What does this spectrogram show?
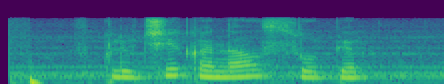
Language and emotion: Russian, neutral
